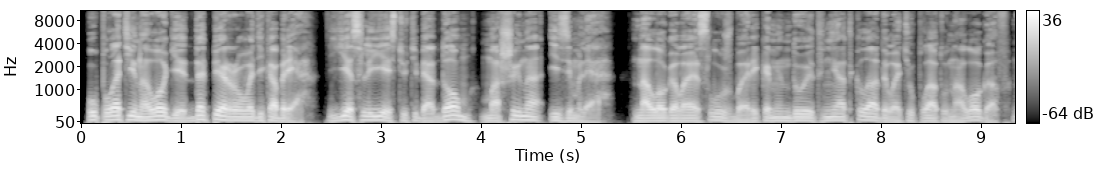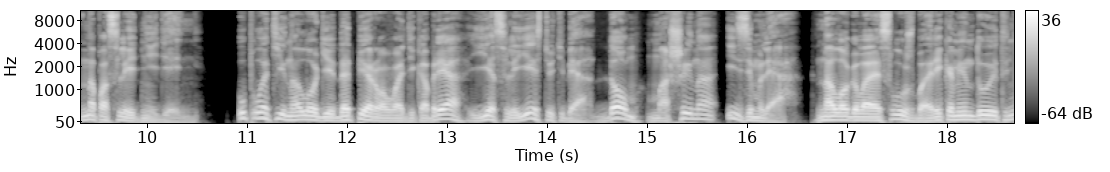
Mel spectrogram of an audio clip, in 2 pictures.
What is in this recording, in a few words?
radio; Nalogi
